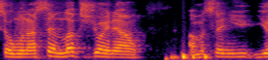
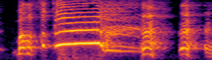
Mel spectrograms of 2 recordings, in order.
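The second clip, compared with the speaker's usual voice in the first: very high, loud, swooping yelled exclamation; 7 dB louder than usual. Recalling how Panic used to say a word: imitating Panic's catchphrase. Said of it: "Panic used to say".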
